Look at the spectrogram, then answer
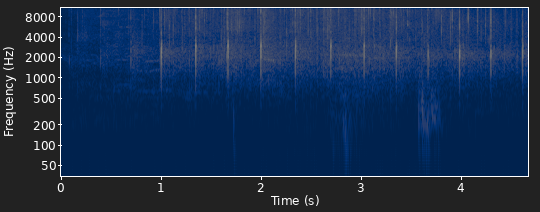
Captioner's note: applause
